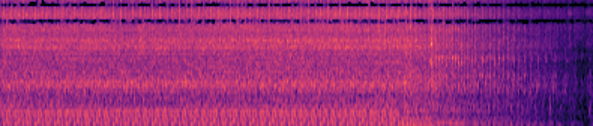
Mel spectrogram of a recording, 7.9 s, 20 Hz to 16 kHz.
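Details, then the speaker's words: 1960 Onan industrial engine, first start in many years, for a replica Model T truck: steady even chuff at constant speed for five seconds, then shuts down and coasts to a stop; runs healthy. "I don't know but anyway it's running I don't quite understand all the controls yet like that but uh that sounded good right okay that's a success"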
